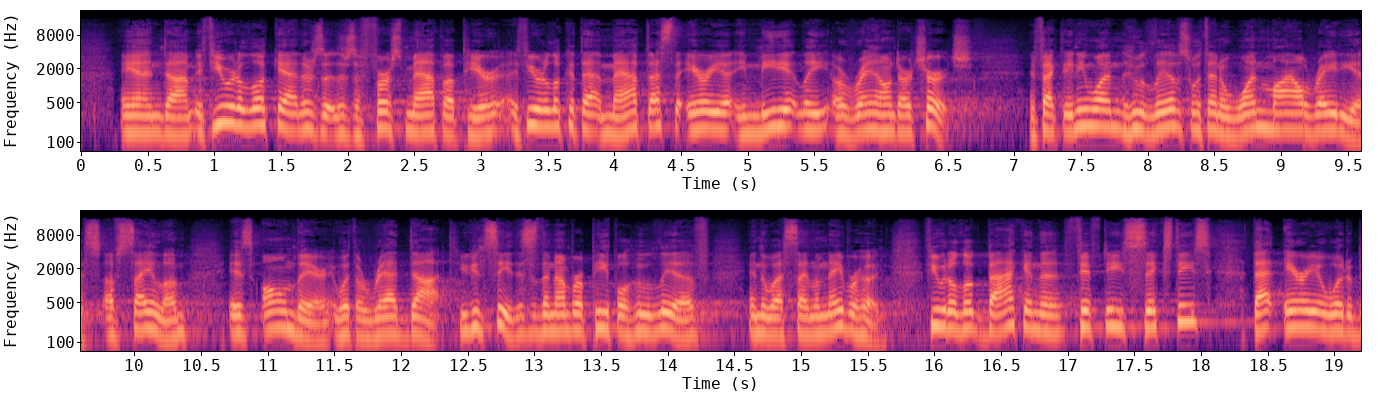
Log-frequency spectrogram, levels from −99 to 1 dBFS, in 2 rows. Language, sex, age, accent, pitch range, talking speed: English, male, 40-59, American, 145-180 Hz, 245 wpm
